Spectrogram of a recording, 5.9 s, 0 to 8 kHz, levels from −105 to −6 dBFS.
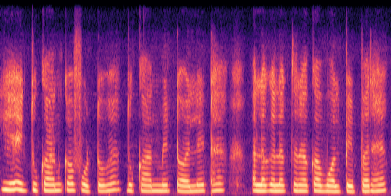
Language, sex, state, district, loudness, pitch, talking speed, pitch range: Hindi, female, Jharkhand, Deoghar, -16 LUFS, 240 Hz, 165 wpm, 230-255 Hz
